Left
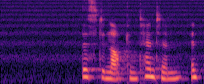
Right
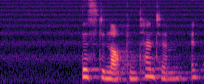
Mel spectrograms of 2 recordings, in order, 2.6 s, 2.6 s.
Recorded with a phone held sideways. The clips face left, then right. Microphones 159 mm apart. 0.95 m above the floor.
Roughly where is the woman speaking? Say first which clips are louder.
Even; centre.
